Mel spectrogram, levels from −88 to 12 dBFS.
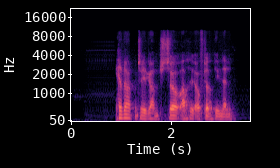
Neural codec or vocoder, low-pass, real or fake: codec, 16 kHz in and 24 kHz out, 0.8 kbps, FocalCodec, streaming, 65536 codes; 9.9 kHz; fake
